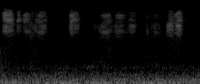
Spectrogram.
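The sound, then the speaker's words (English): Marker squeaks against a board while a big circle is drawn, several short, high, scratchy strokes coming in quick bursts with brief gaps between them, fairly faint overall. “All right, let's draw a big circle here. This is a circle of disciples.”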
